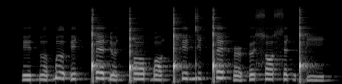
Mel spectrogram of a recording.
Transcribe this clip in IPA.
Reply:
ɪ˨ ɠ ɤ˨ ɓ ɤ˦ ʔ ɪ˧ ǃ ɛ˦ ɗ ɵ˨ ǃ ɔ˧ ɓ ɔ˨ ǃʰ ɪ˦ d ɪ˦ ǃ ɛ˦ h ə˞˨ ʔ ɵ˧ s ɔ˧ s ə˧ ǃʼ i˨

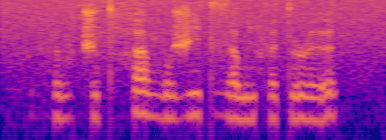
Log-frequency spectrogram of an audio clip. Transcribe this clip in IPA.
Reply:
h ɘ v t͡ʃ o t h ɐ v o ʒ i t z ɐ w i f ɛ t ɹ ɘ

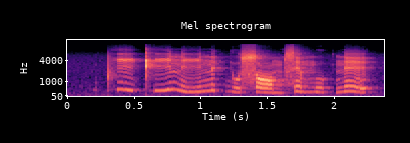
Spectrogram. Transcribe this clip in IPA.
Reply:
pʰ iː˥˨ kʰ iː˧˥ n iː˩˧ n e˥˨ k̚ j u˩˧ s ɔː˧˩ m s e˥˨ m uː˧˩ k̚ n e˥˨

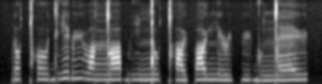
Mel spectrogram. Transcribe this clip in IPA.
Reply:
ɾ o ǀʰ o u̯ dʱ i ɽ y β ɒ ŋ͡ǀ ɒ bʱ i ŋ͡ǃ u ǀʰ ɒ y̯ p ɒ y̯ ŋ i ɭ y p y ɡ u ŋ͡ǀ ɛ y̯

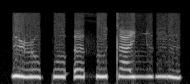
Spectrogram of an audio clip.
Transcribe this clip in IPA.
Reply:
ɨ˦˨ ɭ o˦˨ p o˦˥ ʔ ɐ˦˥ θ u˦˥ t a˦˥ ʎ ʉ˦˥ ŋ͡m ɨ˦˨

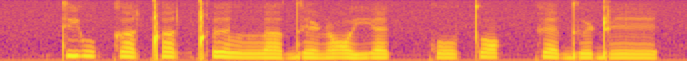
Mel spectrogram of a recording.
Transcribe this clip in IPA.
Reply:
t j u˥˩ k ɐ˥˩ ǃ ɐ˥˩ ǃʼ ɘ˥˩ lː ɐ˨˩ d̪ e˥˩ ɳ ɔ˥˩ j ɛ˨˩ kː o˨˩ t̪ ɔ˥˩ kː ɛ˥˩ d̪ ɨ˨˩ ɖ e˨˩

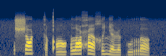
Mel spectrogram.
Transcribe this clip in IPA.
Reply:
ʃ ɑ˦ kː ɪ˨ qʼ ɔ̃˦ | l ɑ˦ ħ æ˦˨ χ ə˦ ʎ æ˨ ɭ ə˨ k u˨˦ r ʌ˦˨

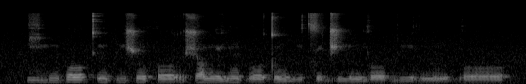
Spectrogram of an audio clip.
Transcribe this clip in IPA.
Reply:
ɣ iː˨ ŋ p oː˦ kʼ ĩ˨ p i˨ ʃ ũ˨ h oː˨ r ʃ ɔ˦ n ɪ˦˨ j ũ˦ ɓ oː˦ t ũ˦ β i˨ t͡s ɪ˨ d͡ʒ iː˦ n j oː˦ b iː˦ r n ũ˨ ɡ͡b oː˦

